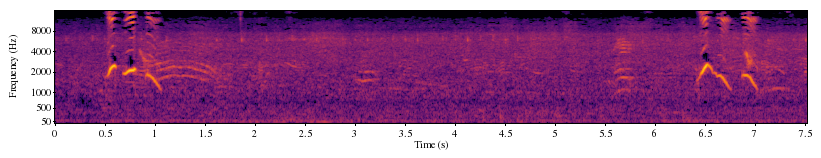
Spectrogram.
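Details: Pet cockatiel singing outdoors: two short clusters of clear whistled notes, rising then falling, at the start and again near the end, with faint quieter chirps between over a low steady background hum.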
